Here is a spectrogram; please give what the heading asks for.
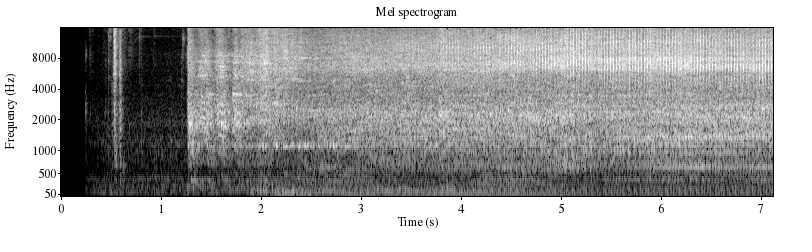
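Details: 2005 Hyundai Matrix that arrived with a cylinder 2 misfire (P0302), low compression from worn rings, and injection faults: after diagnosis and injection corrections, the engine catches after a short crank and settles into a smooth, even idle.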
